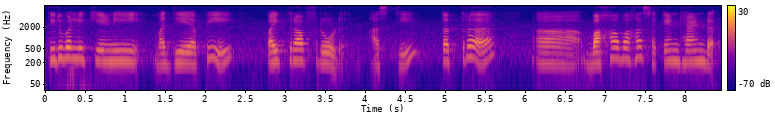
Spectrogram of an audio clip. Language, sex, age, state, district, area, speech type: Sanskrit, female, 45-60, Karnataka, Chamarajanagar, rural, spontaneous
